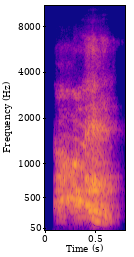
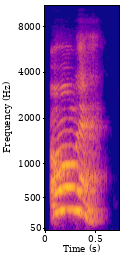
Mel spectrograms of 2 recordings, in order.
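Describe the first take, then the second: First: Mocking falsetto. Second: Said in the usual way. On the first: Shown as a demonstration. Mocking echo of own phrase.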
